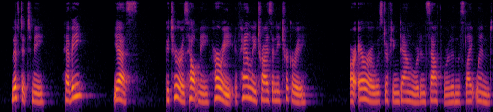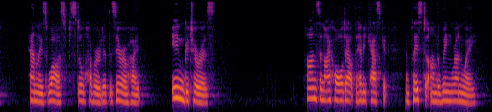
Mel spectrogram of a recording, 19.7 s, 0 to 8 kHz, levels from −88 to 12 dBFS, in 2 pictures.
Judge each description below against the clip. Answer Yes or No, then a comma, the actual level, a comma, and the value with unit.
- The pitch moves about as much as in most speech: Yes, average, 3.5 semitones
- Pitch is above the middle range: Yes, high, 200 Hz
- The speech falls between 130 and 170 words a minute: Yes, average, 160 wpm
